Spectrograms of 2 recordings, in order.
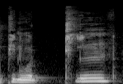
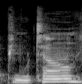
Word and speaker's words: Pinotin: Cabernet Blanc und der rote Pinotin oder Pinotin, je nachdem, wie man das aussprechen möchte,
